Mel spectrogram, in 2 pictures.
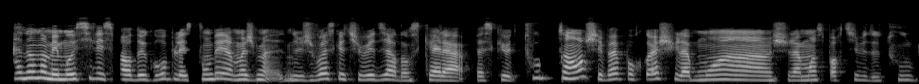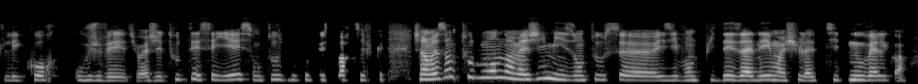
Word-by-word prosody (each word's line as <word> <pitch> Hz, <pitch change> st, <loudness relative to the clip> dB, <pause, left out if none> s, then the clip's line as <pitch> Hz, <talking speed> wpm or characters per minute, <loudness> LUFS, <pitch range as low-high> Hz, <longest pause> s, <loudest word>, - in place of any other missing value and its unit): Ah 275 Hz, -, -1 dB
non, 295 Hz, +1 st, +3 dB
non 300 Hz, -1 st, +4 dB
mais 235 Hz, -3 st, +6 dB
moi 235 Hz, +1 st, +4 dB
aussi 250 Hz, +3 st, 0 dB
les 260 Hz, -, +2 dB
sports 230 Hz, -2 st, 0 dB
de 220 Hz, +1 st, 0 dB
groupe 240 Hz, +5 st, -7 dB
laisse 210 Hz, -3 st, +1 dB
tomber, 240 Hz, +3 st, 0 dB
hein, 240 Hz, -, +4 dB
moi 225 Hz, +1 st, +1 dB
je 220 Hz, +1 st, -1 dB
me 205 Hz, -1 st, -5 dB
je 190 Hz, 0 st, -3 dB
vois 245 Hz, +5 st, 0 dB
ce 250 Hz, -, -7 dB
que 250 Hz, -, -2 dB
tu 235 Hz, -1 st, -3 dB
veux 220 Hz, +1 st, -1 dB
dire 220 Hz, -1 st, -1 dB
dans 180 Hz, 0 st, -7 dB
ce 190 Hz, -, -7 dB
cas-là 190 Hz, -5 st, +2 dB
parce 185 Hz, -1 st, -4 dB
que 200 Hz, -2 st, -5 dB
tout 300 Hz, -1 st, -9 dB
le 290 Hz, -, -14 dB
temps, 280 Hz, +5 st, +5 dB
je 355 Hz, -, +3 dB
sais 235 Hz, -2 st, -1 dB
pas 245 Hz, +3 st, +2 dB
pourquoi 240 Hz, 0 st, -2 dB
je 255 Hz, -, +2 dB
suis 240 Hz, -, -1 dB
la 200 Hz, -1 st, +3 dB
moins 210 Hz, -1 st, +2 dB
je -, -, +1 dB
suis 190 Hz, -, -3 dB
la 190 Hz, -, 0 dB
moins 205 Hz, +2 st, -2 dB
sportive 195 Hz, 0 st, -8 dB
de 175 Hz, 0 st, -9 dB
toutes 205 Hz, +3 st, -16 dB
les 185 Hz, -1 st, -8 dB
cours 205 Hz, 0 st, -6 dB
où 195 Hz, -1 st, -11 dB
je 195 Hz, 0 st, -3 dB
vais, 175 Hz, -2 st, 0 dB
tu 165 Hz, -, -11 dB
vois? 165 Hz, -, -1 dB
J'ai 185 Hz, +1 st, -4 dB
tout 230 Hz, +3 st, -12 dB
essayé, 220 Hz, -1 st, 0 dB
ils 235 Hz, -, -1 dB
sont 205 Hz, -4 st, -5 dB
tous 220 Hz, 0 st, -8 dB
beaucoup 205 Hz, +1 st, -13 dB
plus 210 Hz, +2 st, -5 dB
sportifs 210 Hz, 0 st, -3 dB
que 220 Hz, -, -13 dB, 0.3 s
j'ai 235 Hz, -, +4 dB
l'impression 265 Hz, +10 st, +5 dB
que -, -, -13 dB
tout 340 Hz, -, -4 dB
le 315 Hz, -, -3 dB
monde 320 Hz, 0 st, +2 dB
dans 285 Hz, -3 st, +4 dB
ma 235 Hz, -1 st, +6 dB
gym 275 Hz, +4 st, +3 dB
ils 220 Hz, -4 st, -1 dB
ont 205 Hz, -, -3 dB
tous 215 Hz, +1 st, -8 dB
heu, 195 Hz, -3 st, +1 dB
ils 190 Hz, -, -4 dB
y 195 Hz, -, -3 dB
vont 195 Hz, +1 st, -6 dB
depuis 195 Hz, 0 st, -13 dB
des 205 Hz, +1 st, +2 dB
années, 200 Hz, +1 st, +6 dB
moi 195 Hz, -2 st, +1 dB
je 185 Hz, -, +2 dB
suis 220 Hz, -, -1 dB
la 175 Hz, -1 st, -2 dB
petite 200 Hz, 0 st, -10 dB
nouvelle, 200 Hz, -2 st, +2 dB
quoi. -, -, -7 dB
210 Hz, 290 wpm, -24 LUFS, 195-235 Hz, 0.3 s, mais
